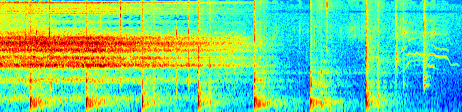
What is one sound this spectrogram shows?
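Footsteps fall steadily on a hard floor.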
